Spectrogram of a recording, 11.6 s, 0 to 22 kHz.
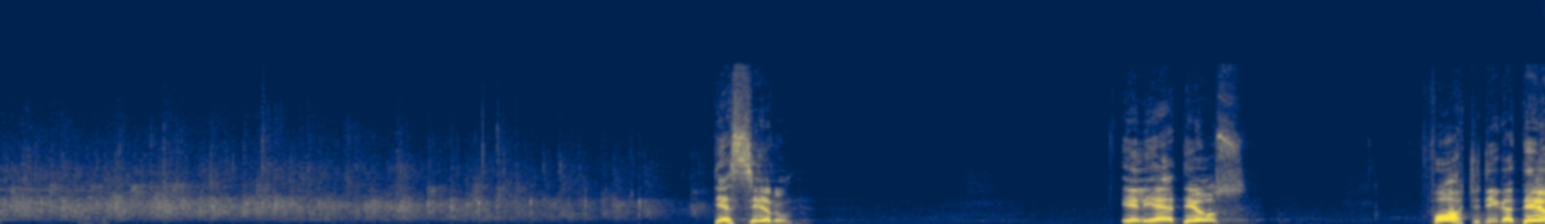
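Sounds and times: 
crowd applauding: 0.0s - 5.4s
speech: 5.4s - 6.0s, 8.4s - 9.4s, 10.8s - 11.5s.

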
